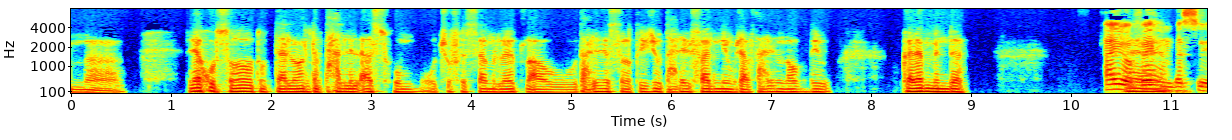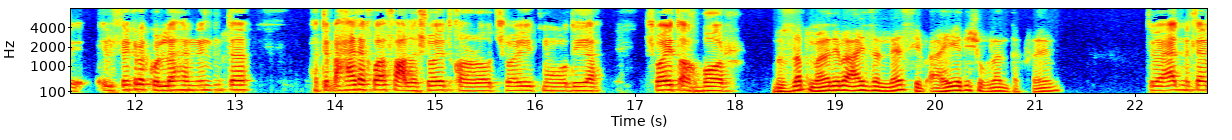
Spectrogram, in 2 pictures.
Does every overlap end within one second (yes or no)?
yes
